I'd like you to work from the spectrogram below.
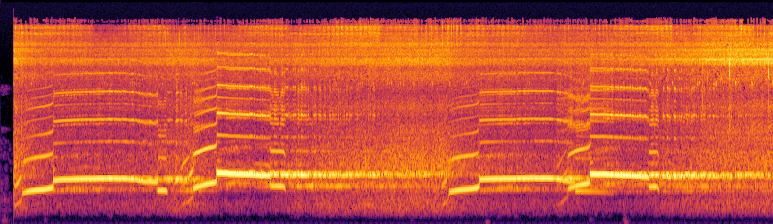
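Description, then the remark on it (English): A common loon's wail, a contact call the birds use to stay in touch across their lake: long, mournful, sustained notes that slide up and break between pitches, repeating in a few drawn-out phrases. It is clear, with no talking. “It's a very mournful cry, rather haunting. The call is often compared to a wolf's howl.”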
